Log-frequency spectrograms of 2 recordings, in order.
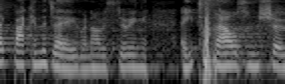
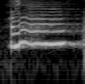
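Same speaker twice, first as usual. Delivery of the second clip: very high, loud squeaky hello; giddy greeting; 7 dB louder than usual. Pretend. Host spots someone who makes her giddy, squealed greeting. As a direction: squeal it like a smitten fan. Flirty greeting to spotted star.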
